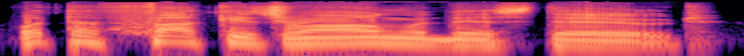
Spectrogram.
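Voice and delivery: ordinary delivery

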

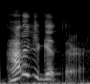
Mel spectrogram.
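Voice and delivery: squeaky high-pitched mock question; high silly voice. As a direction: ask it in a goofy high voice. Repeated in a high put-on voice.

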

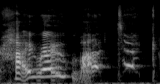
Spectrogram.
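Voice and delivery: high, slow, dreamy sigh on romantic; mock swoon. Swooning to listeners about a translator romance, mock dreamy. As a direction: swoon over it theatrically.

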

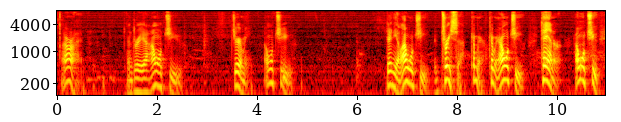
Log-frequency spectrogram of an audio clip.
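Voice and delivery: soft, calling each name tenderly; tender voice of God. Pretend. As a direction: call each one gently, as a loving father. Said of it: "if God said".

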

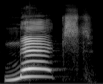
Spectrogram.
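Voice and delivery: loud, high shout of Next; full-voice shout into the open air. Retold or imitated. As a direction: bellow it to the sky. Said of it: "I shouted at the top of my voice".

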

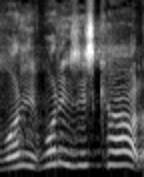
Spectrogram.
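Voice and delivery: high, mock-indignant questioning; retold outrage, stumbling on the question; mad wife. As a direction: imitate an affronted wife, pitch well up. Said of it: "and she was mad".

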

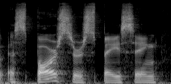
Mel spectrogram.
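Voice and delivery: usual speaking voice

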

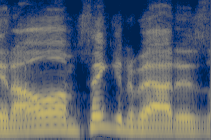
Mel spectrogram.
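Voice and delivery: normal talking voice

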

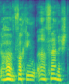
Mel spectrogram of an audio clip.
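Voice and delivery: a touch of feeble complaint; Frodo. Acted. Hungry hobbit moaning to his companions, lightly mocked. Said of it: "Frodo's like".

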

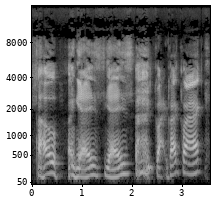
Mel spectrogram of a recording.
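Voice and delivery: cartoon duck voice with a laugh; chuckle, then quack along; talking duck character; chuckling duck. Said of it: "he is a duck".

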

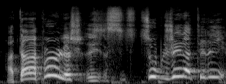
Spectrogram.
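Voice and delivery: high, loud panicked plea. Retold or imitated. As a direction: beg them to turn it off. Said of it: "je fais que".

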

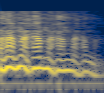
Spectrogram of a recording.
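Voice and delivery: lightly imitated tongue-tied comic; Jackie Gleason. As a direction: babble as if unable to get words out. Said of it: "Jackie Gleason". (imitación leve de cómico trabado)

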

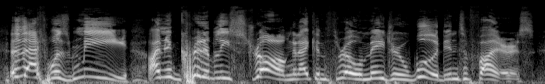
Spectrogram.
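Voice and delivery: very high, slow boastful little creature; a tiny snail bragging about its strength; proud snail voice. Acted. Snail bragging to the friends at the fire, very high and slow. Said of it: "And the snail was like".

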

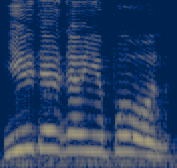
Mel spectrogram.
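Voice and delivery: high, loud Irish mum, laughing through; Irish mum exaggerating her hard childhood; Irish accent. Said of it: "in an Irish accent".

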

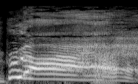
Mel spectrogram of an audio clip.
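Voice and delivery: playful bear cub roar; big roar. A narrator's reading. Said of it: "he gave out a big roar".

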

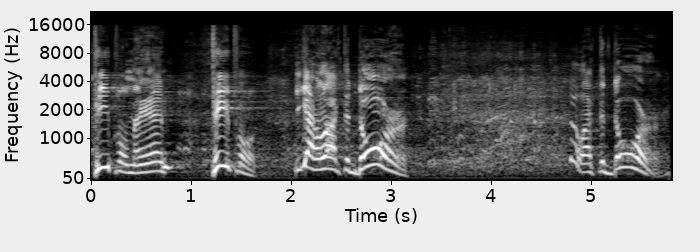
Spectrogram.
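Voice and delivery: loud, high, laughing plea; laughing exhortation. Real, not acted. Pastor laughing as he urges the congregation to lock the door. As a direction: laugh it out while pressing the point.

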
